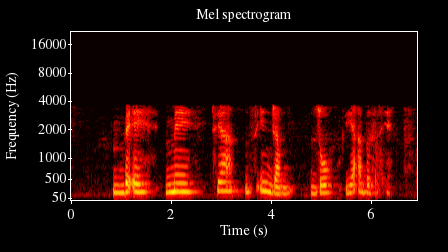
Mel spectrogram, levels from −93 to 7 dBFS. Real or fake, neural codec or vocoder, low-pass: real; none; 3.6 kHz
